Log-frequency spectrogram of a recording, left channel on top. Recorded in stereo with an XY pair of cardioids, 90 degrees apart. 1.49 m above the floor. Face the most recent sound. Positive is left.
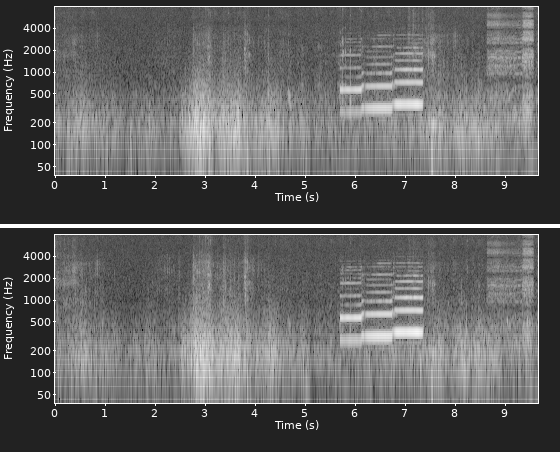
turn(degrees=25)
